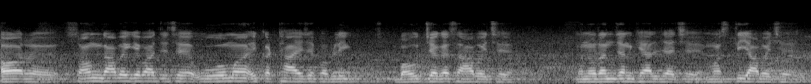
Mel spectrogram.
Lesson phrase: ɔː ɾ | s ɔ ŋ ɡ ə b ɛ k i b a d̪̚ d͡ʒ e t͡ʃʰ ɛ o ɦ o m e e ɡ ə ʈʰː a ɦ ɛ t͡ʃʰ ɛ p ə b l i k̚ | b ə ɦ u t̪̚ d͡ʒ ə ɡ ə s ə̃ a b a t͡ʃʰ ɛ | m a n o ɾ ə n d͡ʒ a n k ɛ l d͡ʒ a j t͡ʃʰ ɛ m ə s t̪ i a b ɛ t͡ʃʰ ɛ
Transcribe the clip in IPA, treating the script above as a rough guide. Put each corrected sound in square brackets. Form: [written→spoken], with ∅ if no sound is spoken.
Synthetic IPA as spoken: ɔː ɾ | s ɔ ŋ ɡ [ə→a] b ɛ k [i→e] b a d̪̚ d͡ʒ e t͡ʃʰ ɛ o ɦ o m e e [ɡ→k] ə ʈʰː a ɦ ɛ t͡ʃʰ ɛ p ə b l i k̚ | b ə ɦ u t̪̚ d͡ʒ ə ɡ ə s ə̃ a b [a→ɛ] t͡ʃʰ ɛ | m [a→ə] n o ɾ ə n d͡ʒ [a→ə] n k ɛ l d͡ʒ a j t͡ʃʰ ɛ m ə s t̪ i a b ɛ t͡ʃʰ ɛ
